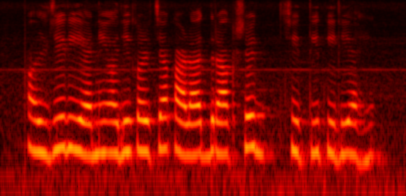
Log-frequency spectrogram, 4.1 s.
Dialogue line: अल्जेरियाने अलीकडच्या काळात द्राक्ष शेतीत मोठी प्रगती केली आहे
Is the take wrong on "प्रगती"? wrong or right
wrong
